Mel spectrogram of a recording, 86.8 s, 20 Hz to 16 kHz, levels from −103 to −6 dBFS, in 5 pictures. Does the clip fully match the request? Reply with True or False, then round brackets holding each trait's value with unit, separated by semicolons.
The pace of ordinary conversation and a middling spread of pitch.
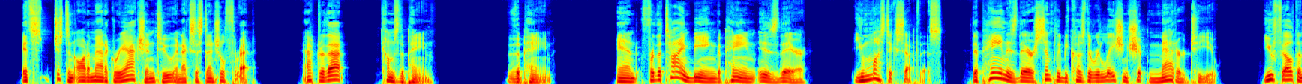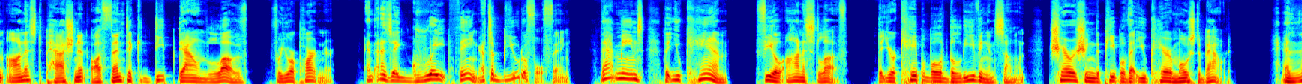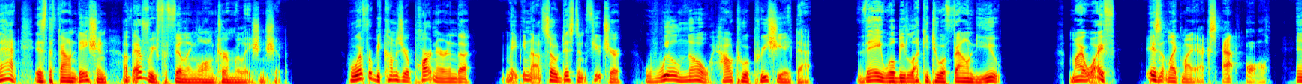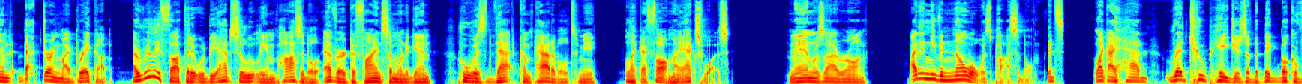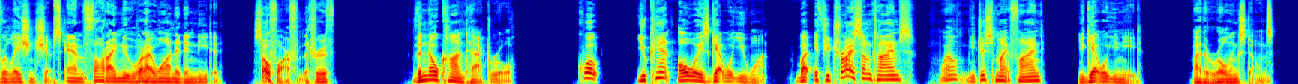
False (160 wpm; 6.0 semitones)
